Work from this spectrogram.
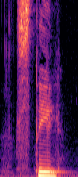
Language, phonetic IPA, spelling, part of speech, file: Ukrainian, [stɪlʲ], стиль, noun, Uk-стиль.ogg
- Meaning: 1. style 2. stylus, style (ancient writing implement consisting of a small rod with a pointed end for scratching letters on wax-covered tablets)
